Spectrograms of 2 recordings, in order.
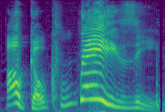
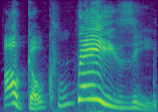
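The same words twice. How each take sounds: First: It is said in a manic, super jolly voice. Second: The same.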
